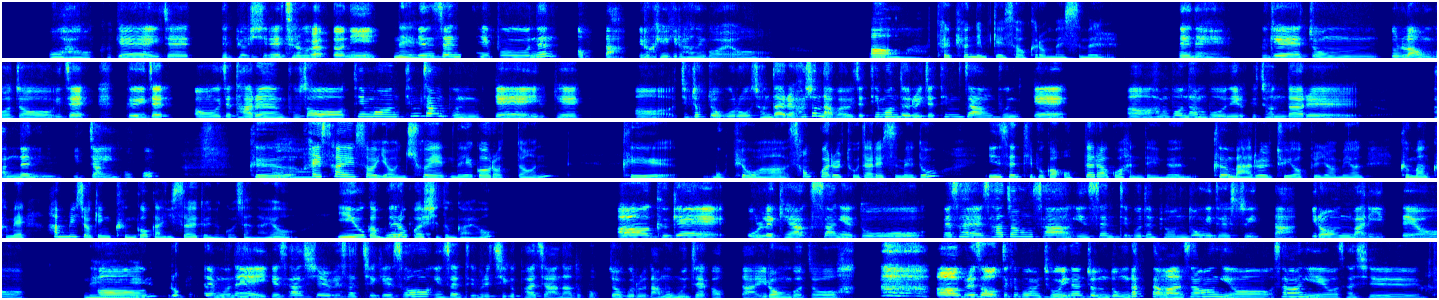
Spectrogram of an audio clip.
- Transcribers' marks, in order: laughing while speaking: "들어갔더니"; teeth sucking; "인센티브는" said as "인센티브든"; laugh
- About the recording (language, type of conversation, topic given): Korean, advice, 직장에서 관행처럼 굳어진 불공정한 처우에 실무적으로 안전하게 어떻게 대응해야 할까요?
